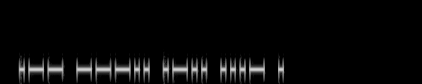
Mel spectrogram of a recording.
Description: Morse code, heard as a keyed tone, about 25 wpm, 700 Hz. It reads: W8LVE
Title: USA Call Signs - 5 Characters - Repeated 3x - 25wpm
